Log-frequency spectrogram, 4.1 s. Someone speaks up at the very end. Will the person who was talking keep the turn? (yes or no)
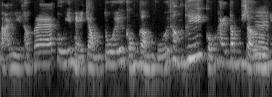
yes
